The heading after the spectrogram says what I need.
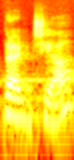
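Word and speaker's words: प्रज्ञा: And finally, the next word is pragya or prajya, as some people pronounce it.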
